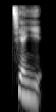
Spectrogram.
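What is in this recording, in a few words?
"jian4 yi4", Chinese; 汉语口语新时代-初级下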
